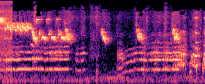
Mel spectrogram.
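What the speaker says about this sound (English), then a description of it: "H for hen." A hen clucks and squawks repeatedly up close, with short broken calls in an uneven rhythm and farmyard background.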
